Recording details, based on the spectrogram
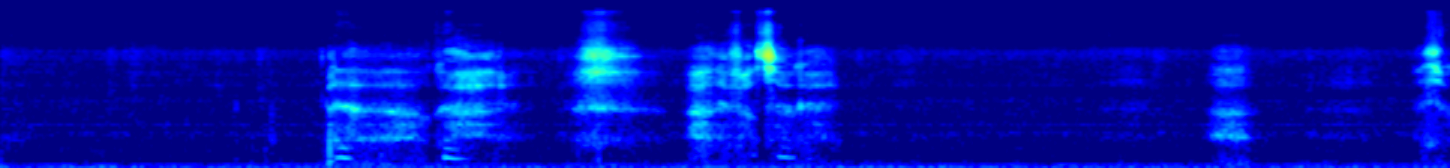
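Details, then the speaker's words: Several quick breathy bursts then a sharp, wet, expulsive burst from a woman with a tickly nose after buildups; sneezing. "Oh my god, that was really wet. Oh, it felt amazing though. Bless me. That was big."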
